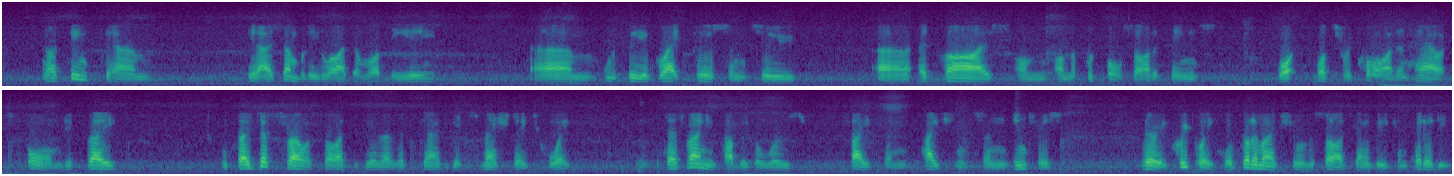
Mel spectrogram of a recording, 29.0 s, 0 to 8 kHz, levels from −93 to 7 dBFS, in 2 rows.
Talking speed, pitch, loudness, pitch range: 155 wpm, 100 Hz, -31 LUFS, 90-115 Hz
